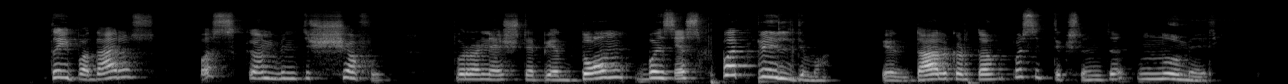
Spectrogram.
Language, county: Lithuanian, Vilnius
